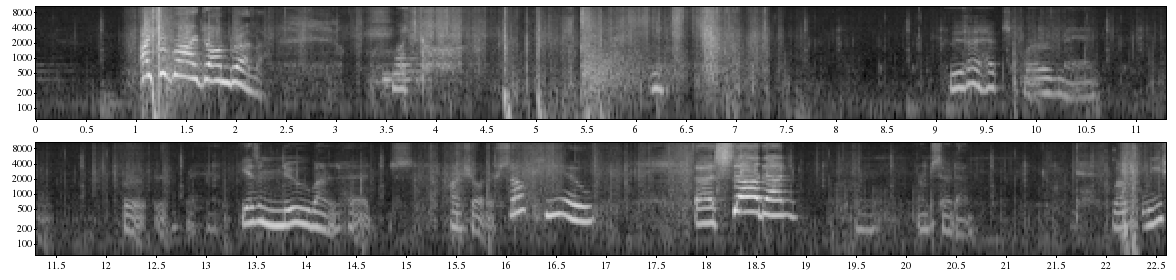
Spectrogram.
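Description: A young boy talks excitedly into a nearby microphone, now and then exclaiming loudly.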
